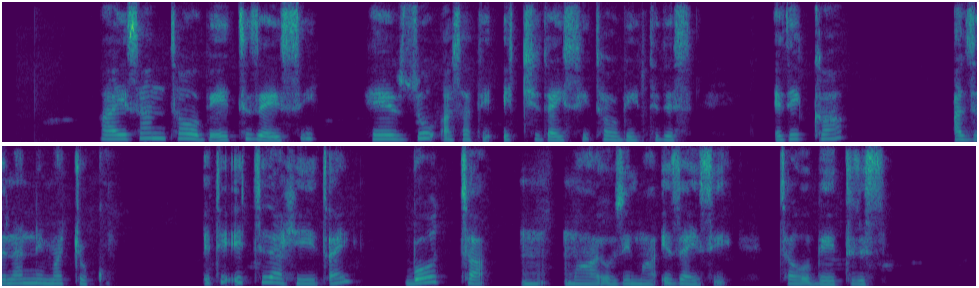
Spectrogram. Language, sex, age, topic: Gamo, male, 25-35, government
